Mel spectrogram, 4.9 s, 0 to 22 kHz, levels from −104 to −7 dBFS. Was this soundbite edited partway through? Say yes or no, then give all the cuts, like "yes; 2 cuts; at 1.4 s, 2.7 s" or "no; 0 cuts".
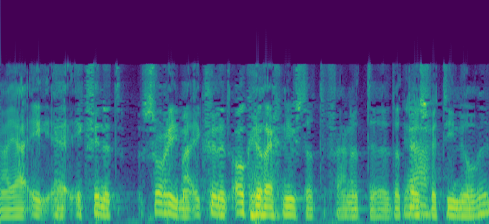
no; 0 cuts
